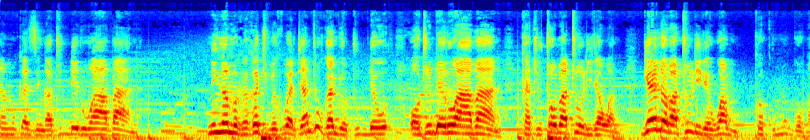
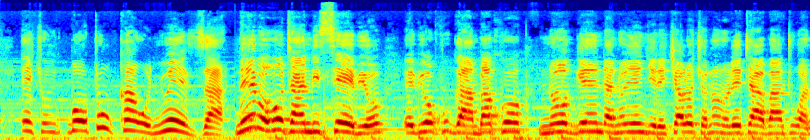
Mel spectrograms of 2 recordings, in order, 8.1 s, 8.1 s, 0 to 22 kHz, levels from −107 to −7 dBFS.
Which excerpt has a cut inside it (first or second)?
second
